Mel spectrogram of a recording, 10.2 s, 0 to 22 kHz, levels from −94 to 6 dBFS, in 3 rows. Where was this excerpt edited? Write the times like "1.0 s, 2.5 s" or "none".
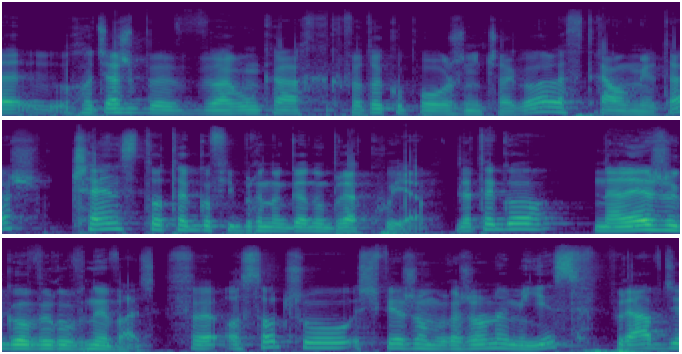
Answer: none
